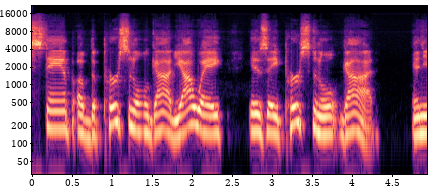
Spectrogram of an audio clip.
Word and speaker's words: Yahweh: But that name is thousands of times mentioned in the Old Testament, YHWH, and we believe the pronunciation is Yahweh.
